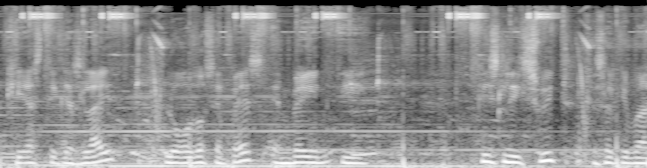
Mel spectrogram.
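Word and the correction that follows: Cichli Suite: a decir antes, que me he equivocado, pronunciado, por cierto, Sickly Suite. Ojalá hubiera leído eso antes.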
